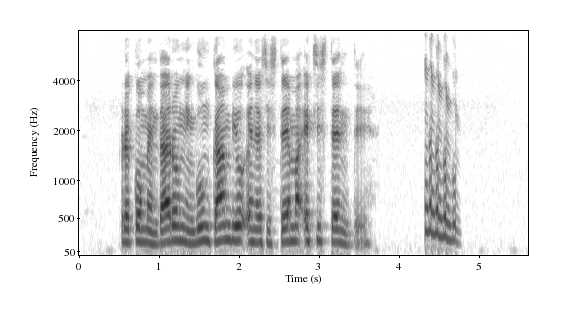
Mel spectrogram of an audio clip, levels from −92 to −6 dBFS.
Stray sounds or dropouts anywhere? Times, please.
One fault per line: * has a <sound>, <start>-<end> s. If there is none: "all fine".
* has a chirp, 4.3-4.8 s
